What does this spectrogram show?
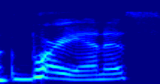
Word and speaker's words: Boreanaz: Boreanaz, yeah.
